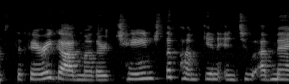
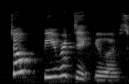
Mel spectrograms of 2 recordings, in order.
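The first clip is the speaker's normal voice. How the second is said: high, loud scoffing; scornful cry; 6 semitones higher, 5 dB louder than usual. Acted. Stepsisters scoffing at Cinderella, loud high scorn. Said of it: "cried the stepsisters".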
